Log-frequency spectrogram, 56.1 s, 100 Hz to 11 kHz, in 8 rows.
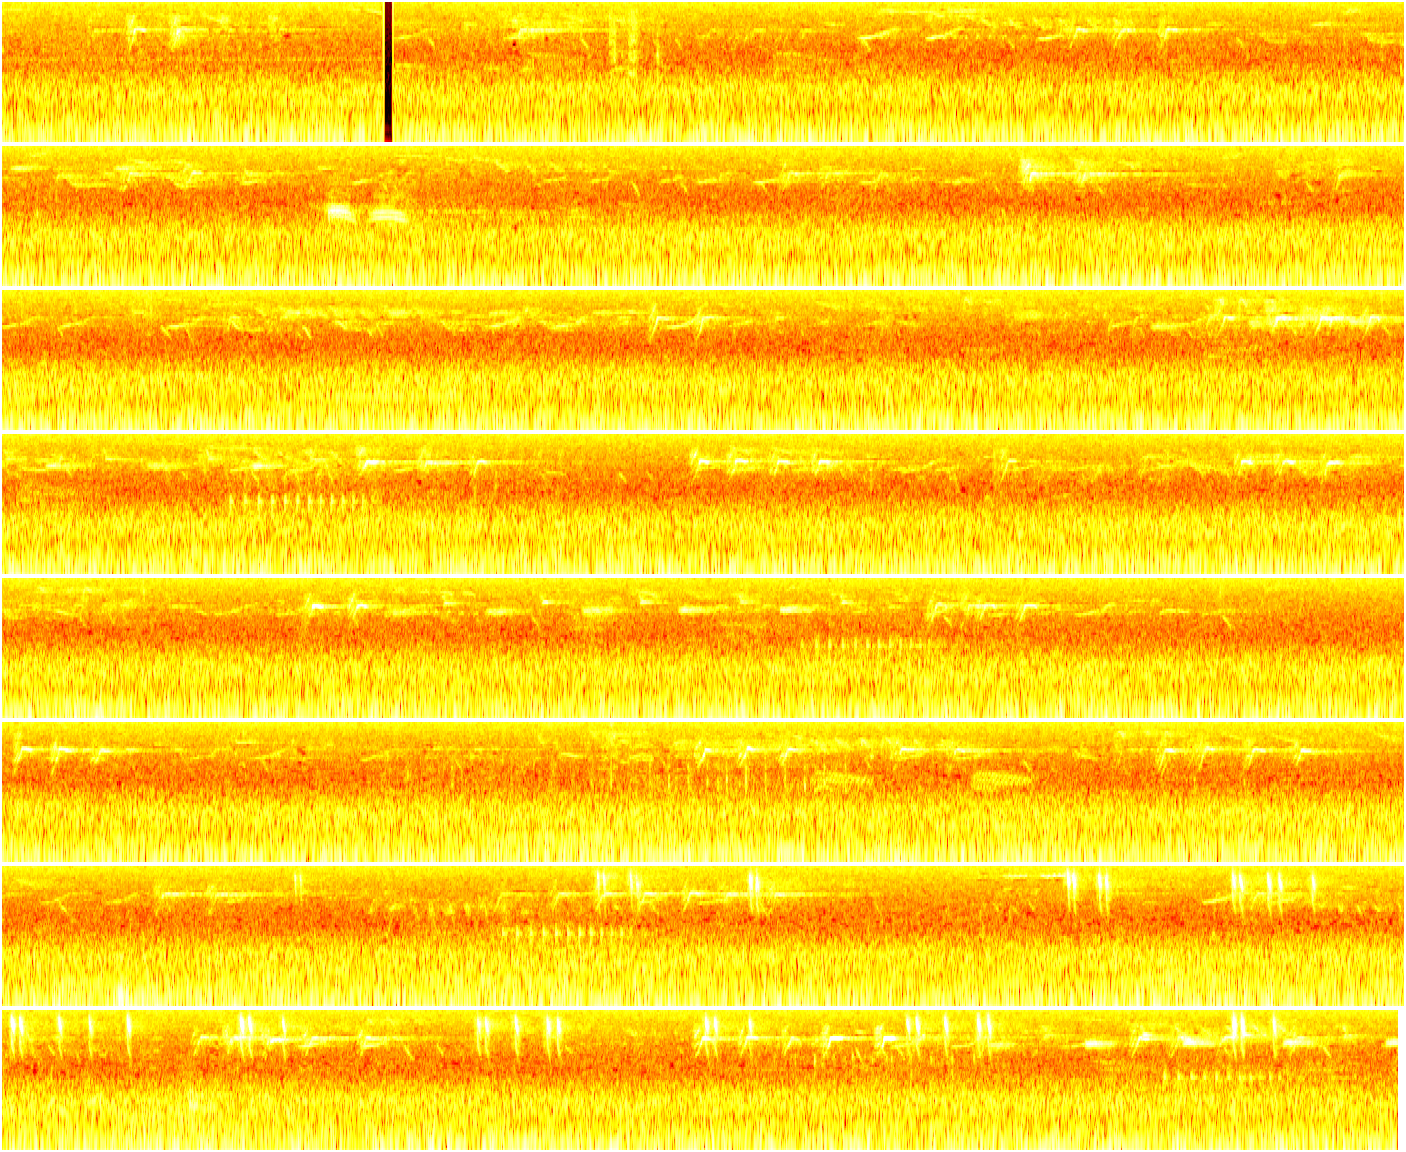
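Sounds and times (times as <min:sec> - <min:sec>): small birds chirping: 0:35.1 - 0:56.0.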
